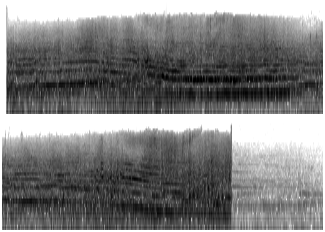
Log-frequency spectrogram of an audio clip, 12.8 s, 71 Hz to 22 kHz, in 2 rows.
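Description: IndyCar racing engines (turbocharged V6s) running at high revs as several cars race past, their pitch rising and falling. The engine sound cuts off suddenly about a second before the end.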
